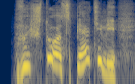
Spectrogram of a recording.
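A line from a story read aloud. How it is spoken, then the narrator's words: Frightened shout. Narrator (Russian): испуганно выкрикнул голый полковник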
